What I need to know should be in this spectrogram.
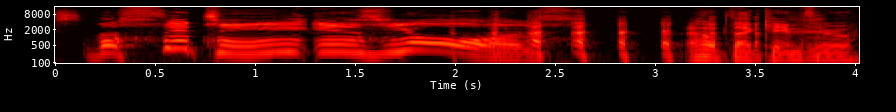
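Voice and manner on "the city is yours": every word dragged out very slowly, pitched up. Talking to James about the Broncos, doing a Bane impression. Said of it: "That's my Bane impression".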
